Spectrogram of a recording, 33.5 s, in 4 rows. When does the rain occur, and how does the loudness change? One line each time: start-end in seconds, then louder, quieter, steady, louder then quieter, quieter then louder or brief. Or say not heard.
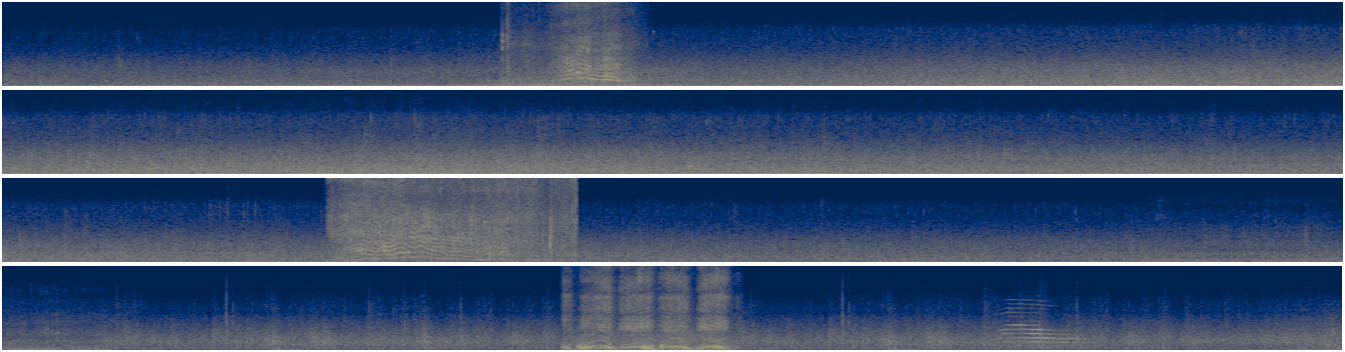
0.0-33.4 louder then quieter.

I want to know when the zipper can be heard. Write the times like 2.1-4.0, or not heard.
3.1-4.0, 18.8-20.4, 28.6-29.8.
